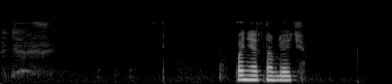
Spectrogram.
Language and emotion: Russian, neutral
